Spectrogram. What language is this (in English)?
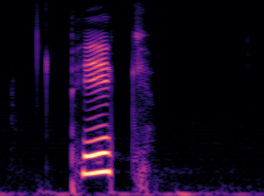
Norwegian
